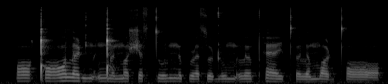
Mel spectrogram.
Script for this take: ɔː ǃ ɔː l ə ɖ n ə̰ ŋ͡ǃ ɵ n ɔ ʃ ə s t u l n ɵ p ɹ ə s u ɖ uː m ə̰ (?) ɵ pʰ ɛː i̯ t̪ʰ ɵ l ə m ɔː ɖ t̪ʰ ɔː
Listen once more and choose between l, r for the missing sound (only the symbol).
l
